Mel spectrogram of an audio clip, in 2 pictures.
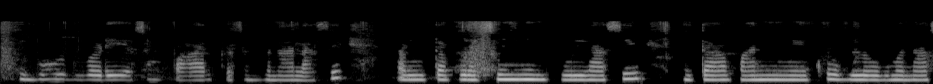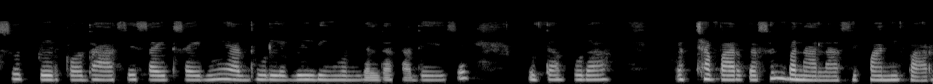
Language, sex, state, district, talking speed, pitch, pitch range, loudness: Halbi, female, Chhattisgarh, Bastar, 135 wpm, 215 Hz, 205-225 Hz, -27 LUFS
